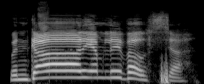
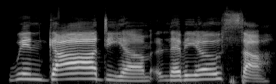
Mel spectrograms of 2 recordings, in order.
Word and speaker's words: Wingardium Leviosa: Wingardium Leviosa, she said, waving his long arms like a windmill. You're saying it wrong, Harry heard Hermione snap. It's Wingardium Leviosa. Make the ga nice and long.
